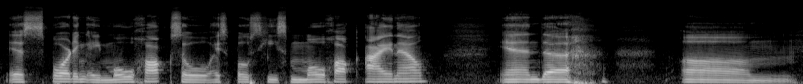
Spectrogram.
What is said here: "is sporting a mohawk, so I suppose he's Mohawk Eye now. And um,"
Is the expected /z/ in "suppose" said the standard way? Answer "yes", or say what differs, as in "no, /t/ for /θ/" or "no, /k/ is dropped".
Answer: no, /s/ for /z/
